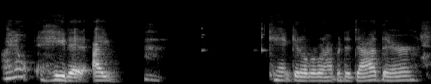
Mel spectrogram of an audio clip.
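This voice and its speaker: A woman's voice: on the low side, fairly even intonation, moderate pace, dark tone. A woman playing a wry, guarded young assistant in a table read. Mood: earnest.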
